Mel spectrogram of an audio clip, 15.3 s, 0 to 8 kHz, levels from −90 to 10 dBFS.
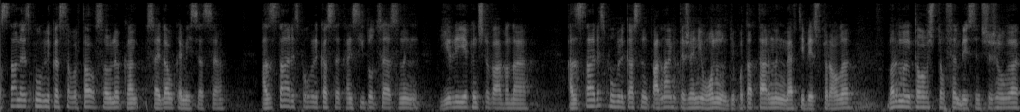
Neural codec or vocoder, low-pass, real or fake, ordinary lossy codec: codec, 16 kHz, 1.1 kbps, Voila-Tokenizer; 7.2 kHz; fake; none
